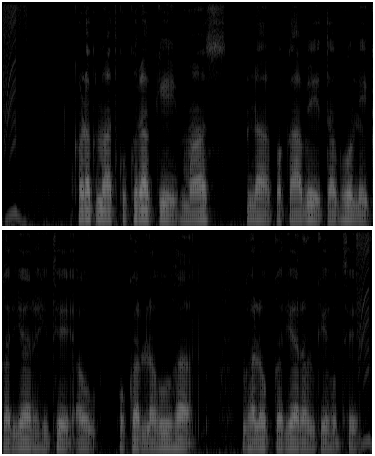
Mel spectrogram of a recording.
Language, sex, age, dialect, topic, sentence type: Chhattisgarhi, male, 31-35, Eastern, agriculture, statement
